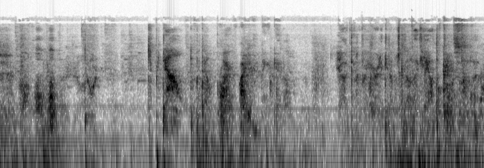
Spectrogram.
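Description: A young man whispering quietly to the camera in short bursts.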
